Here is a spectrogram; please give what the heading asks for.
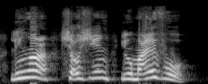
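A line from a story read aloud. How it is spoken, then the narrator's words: Loud warning. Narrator (Chinese): 韩梦慈高声说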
